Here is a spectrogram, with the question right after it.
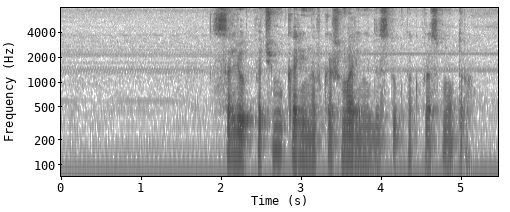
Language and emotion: Russian, neutral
